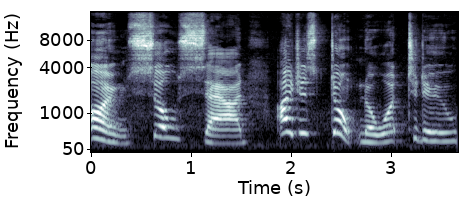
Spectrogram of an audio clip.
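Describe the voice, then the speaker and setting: Using a put-on character voice, a woman speaks very slowly at a medium pitch. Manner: sad.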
